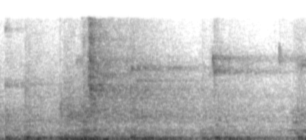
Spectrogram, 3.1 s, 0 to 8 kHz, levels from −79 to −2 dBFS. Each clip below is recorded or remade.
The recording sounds recorded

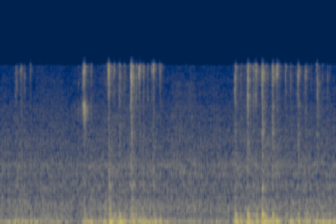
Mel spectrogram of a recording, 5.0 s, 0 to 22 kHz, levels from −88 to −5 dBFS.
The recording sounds recorded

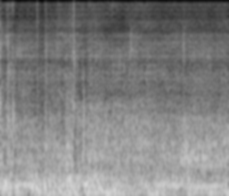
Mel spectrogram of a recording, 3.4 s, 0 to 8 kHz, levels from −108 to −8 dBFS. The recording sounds remade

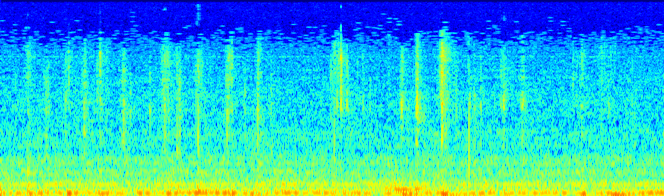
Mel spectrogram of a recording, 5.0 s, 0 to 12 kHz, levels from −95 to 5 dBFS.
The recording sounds recorded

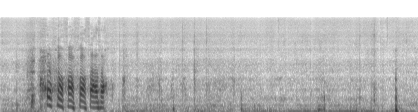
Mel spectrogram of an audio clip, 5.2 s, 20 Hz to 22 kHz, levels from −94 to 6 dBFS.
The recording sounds remade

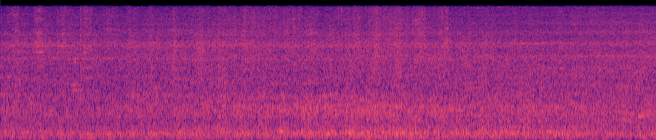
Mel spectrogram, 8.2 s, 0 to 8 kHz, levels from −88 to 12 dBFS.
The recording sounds recorded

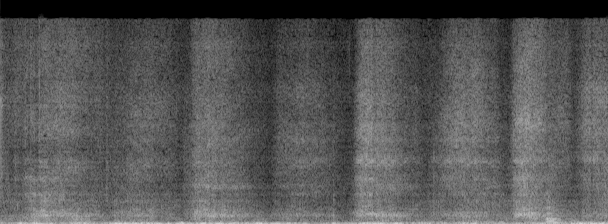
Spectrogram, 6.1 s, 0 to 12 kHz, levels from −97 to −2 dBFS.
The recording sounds remade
